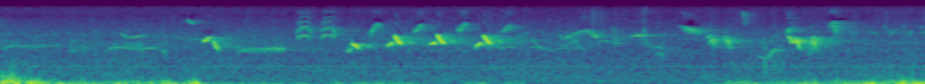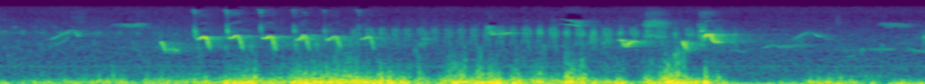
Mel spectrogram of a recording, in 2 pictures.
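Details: Common nightingale song of fast trilled bursts and sharp rising notes, rhythmic repeated elements, with loud low rumbling noise growing in the second half.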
